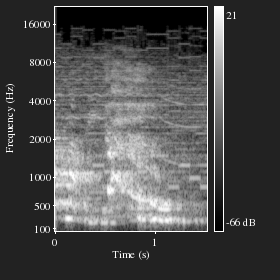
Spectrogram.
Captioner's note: laughing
